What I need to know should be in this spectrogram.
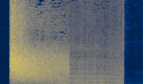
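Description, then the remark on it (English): A can of Liquid Death canned water is cracked open with a sharp, loud burst, followed by a rough, steady fizzing rush that runs for under two seconds and then cuts off abruptly. No one speaks. “I crack it open. I take a sip.”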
